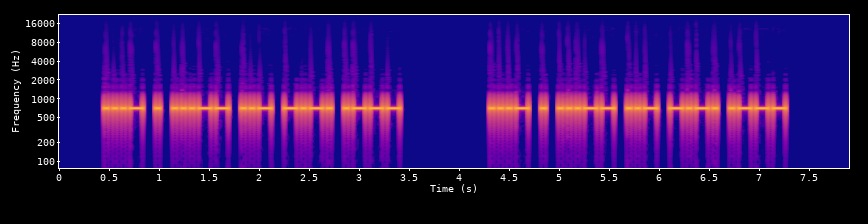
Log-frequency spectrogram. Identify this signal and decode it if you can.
Morse code, heard as a keyed tone, about 28 wpm, 700 Hz. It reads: VE3UCJ VE3UCJ
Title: DXCC-100 Call Signs - 6 Characters - Repeated 3x - 28wpm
